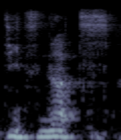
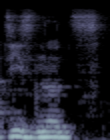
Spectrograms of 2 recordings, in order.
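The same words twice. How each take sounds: First: German accent, "Dietz" for "these". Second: Said in the usual way. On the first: Shown as a demonstration. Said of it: "but in a German accent". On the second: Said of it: "you're actually saying".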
